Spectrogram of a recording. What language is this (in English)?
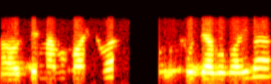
Odia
